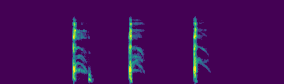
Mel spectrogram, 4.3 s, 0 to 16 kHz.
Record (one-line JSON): {"three_cough_length": "4.3 s", "three_cough_amplitude": 29999, "three_cough_signal_mean_std_ratio": 0.15, "survey_phase": "beta (2021-08-13 to 2022-03-07)", "age": "45-64", "gender": "Female", "wearing_mask": "No", "symptom_none": true, "smoker_status": "Never smoked", "respiratory_condition_asthma": true, "respiratory_condition_other": false, "recruitment_source": "REACT", "submission_delay": "1 day", "covid_test_result": "Negative", "covid_test_method": "RT-qPCR", "influenza_a_test_result": "Negative", "influenza_b_test_result": "Negative"}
